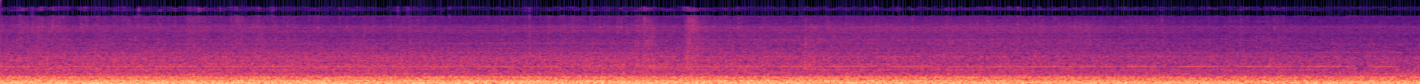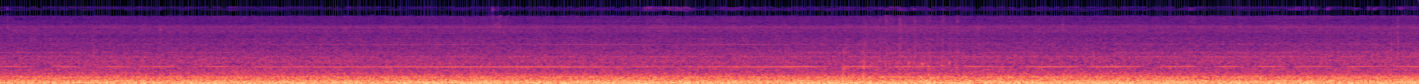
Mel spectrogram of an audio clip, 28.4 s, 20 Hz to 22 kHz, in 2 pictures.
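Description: Steady low rumble of engine and airflow noise inside the cabin of a Boeing 787-9 airliner, with a faint steady whine above it that grows a little clearer about halfway through.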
